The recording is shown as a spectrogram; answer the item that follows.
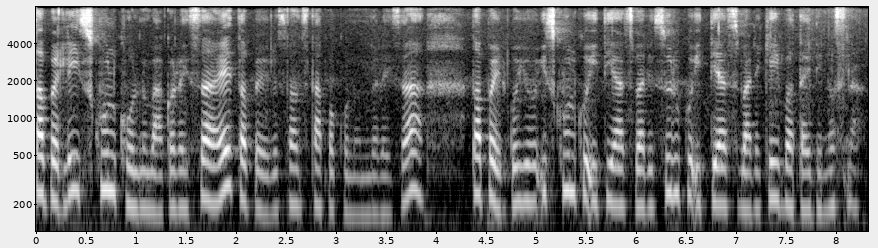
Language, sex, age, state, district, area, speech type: Nepali, female, 60+, West Bengal, Kalimpong, rural, spontaneous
